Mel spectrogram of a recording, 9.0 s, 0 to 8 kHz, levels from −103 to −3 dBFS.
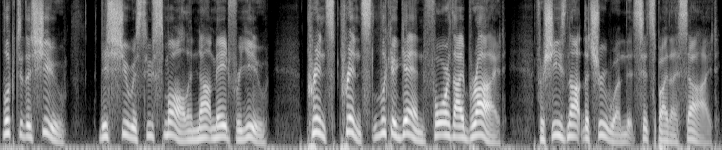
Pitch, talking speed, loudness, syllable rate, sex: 160 Hz, 215 wpm, -18 LUFS, 4.8 syllables/s, male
